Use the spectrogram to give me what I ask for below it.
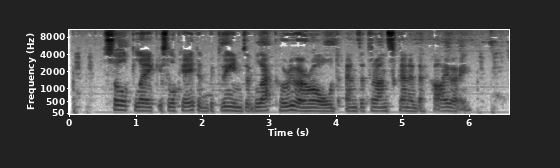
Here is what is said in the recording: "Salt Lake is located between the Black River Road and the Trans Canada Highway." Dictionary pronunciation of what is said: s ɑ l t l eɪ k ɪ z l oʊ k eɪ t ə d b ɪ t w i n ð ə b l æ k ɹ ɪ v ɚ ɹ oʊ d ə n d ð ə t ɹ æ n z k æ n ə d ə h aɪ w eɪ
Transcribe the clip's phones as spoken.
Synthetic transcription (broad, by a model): s ɑ l t l eɪ k ɪ z l oʊ k eɪ t ə d b ɪ t w i n ð ə b l æ k ɹ ɪ v ɚ ɹ oʊ d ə n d ð ə t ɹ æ n s k æ n ə d ə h aɪ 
